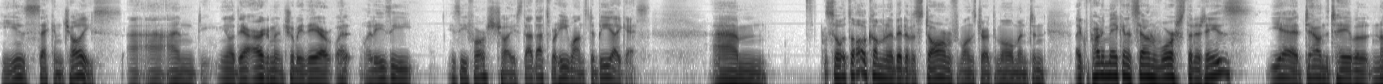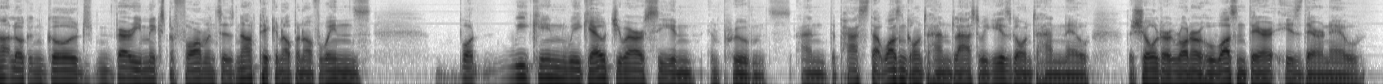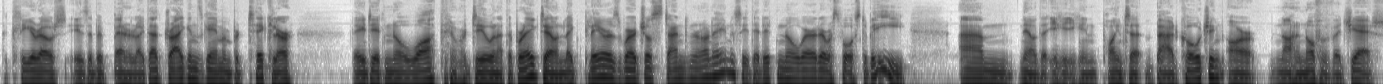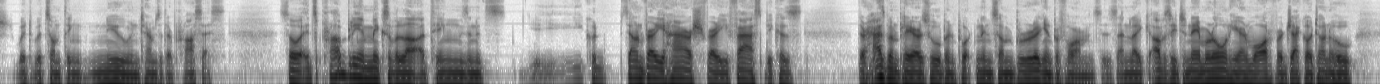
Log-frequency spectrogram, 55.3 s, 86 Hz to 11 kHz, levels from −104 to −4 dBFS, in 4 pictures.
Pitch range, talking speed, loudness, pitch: 85-105 Hz, 230 wpm, -24 LUFS, 95 Hz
